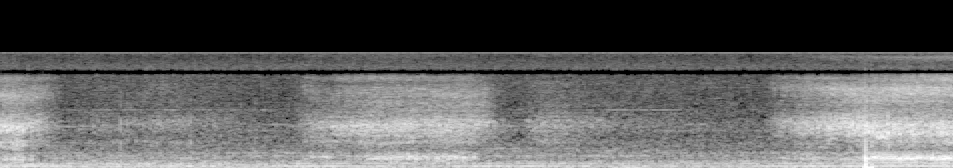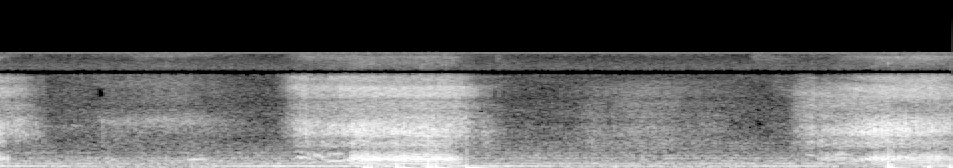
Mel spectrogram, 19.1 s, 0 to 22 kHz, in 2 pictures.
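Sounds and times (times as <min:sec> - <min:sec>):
man snoring: 0:00.0 - 0:00.6, 0:03.0 - 0:06.1, 0:07.7 - 0:14.6, 0:17.4 - 0:19.0.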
